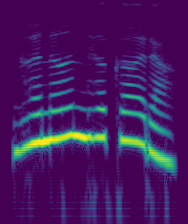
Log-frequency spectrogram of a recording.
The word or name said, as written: ಘನಾಂಧಕಾರ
